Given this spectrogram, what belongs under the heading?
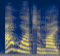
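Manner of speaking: ordinary delivery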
